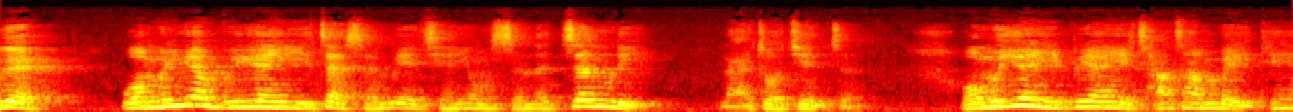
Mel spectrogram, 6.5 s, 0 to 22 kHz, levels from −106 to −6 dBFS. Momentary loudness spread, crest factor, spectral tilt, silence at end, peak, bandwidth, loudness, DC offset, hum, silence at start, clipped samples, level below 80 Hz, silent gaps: 12 LU; 16 dB; -4.5 dB/octave; 0 s; -12 dBFS; 11 kHz; -28 LUFS; under 0.1%; none; 0 s; under 0.1%; -72 dBFS; none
